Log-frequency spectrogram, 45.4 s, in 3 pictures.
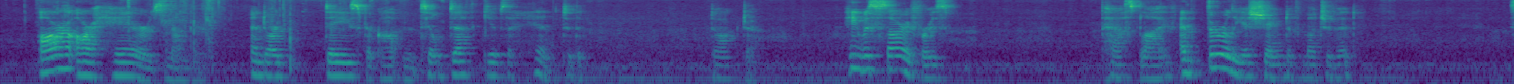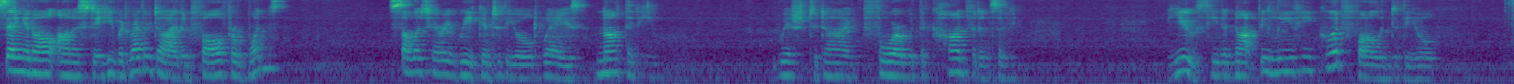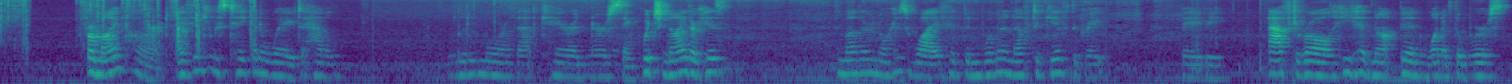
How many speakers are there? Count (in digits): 1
